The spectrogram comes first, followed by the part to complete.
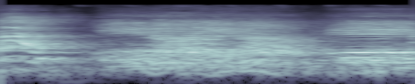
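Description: A group of children and a young woman singing a song together, with a short dip about half a second in.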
